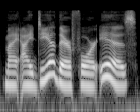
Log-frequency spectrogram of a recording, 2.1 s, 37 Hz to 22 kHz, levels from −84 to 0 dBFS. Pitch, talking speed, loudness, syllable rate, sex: 195 Hz, 115 wpm, -15 LUFS, 4.2 syllables/s, female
